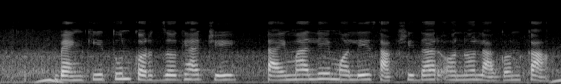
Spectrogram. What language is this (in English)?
Marathi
